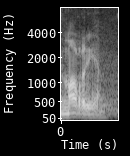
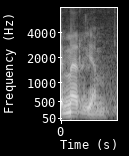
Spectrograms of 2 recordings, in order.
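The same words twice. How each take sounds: First: Maryam with a strong, heavy r. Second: Maryam with a soft, light r, slang style. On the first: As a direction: give Maryam a full, heavy ra, not the slang one. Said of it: "find it easier to say than". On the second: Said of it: "We make it soft". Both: Shown as a demonstration.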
